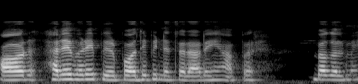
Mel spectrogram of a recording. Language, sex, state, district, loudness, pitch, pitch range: Hindi, female, Bihar, Vaishali, -17 LUFS, 210 Hz, 205-220 Hz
